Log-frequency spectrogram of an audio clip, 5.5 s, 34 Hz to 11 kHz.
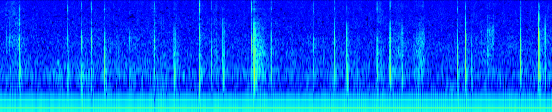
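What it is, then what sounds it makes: Cardboard hardcover notebook. Long nails tap and scratch along the spine and edge of a pink cardboard hardcover paper notebook held edge-up. About 21 quiet, dry, bright clicks come at irregular intervals, with a slightly longer scratch near the middle. Each tap dies away almost instantly over a faint background hiss.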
